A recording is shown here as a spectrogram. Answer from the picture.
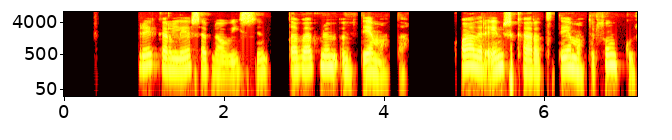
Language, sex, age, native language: Icelandic, female, 30-39, Icelandic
